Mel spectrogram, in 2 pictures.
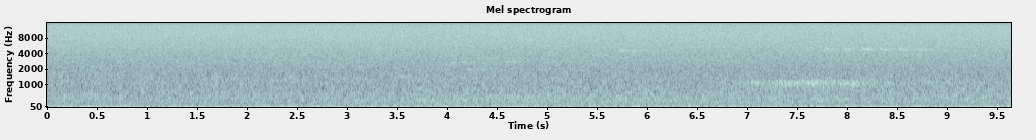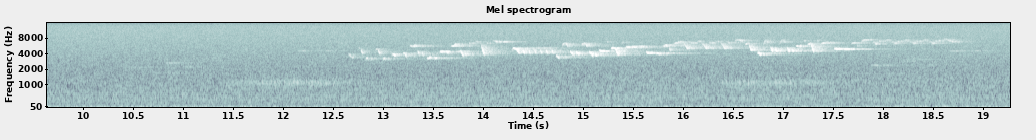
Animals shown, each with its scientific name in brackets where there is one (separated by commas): Black-throated Green Warbler (Setophaga virens), Hairy Woodpecker (Dryobates villosus), Winter Wren (Troglodytes hiemalis), Hermit Thrush (Catharus guttatus), Yellow-rumped Warbler (Setophaga coronata)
